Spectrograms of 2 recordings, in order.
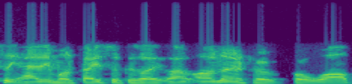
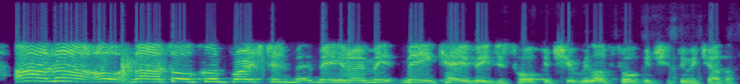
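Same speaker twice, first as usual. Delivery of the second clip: much higher, breezy mock reassurance; imitating Crash; 6 semitones higher than usual. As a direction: toss it off lightly, high and easy, like a chill buddy. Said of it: "this is what he said".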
